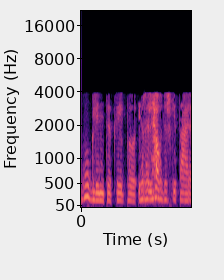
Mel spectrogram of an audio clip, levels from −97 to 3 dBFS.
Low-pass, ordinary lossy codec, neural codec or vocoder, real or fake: 7.2 kHz; AAC, 16 kbps; none; real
